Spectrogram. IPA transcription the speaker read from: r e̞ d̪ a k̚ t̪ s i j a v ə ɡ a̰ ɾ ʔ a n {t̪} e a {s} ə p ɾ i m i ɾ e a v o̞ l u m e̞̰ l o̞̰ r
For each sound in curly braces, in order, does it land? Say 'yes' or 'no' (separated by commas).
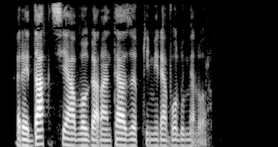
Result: yes, no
